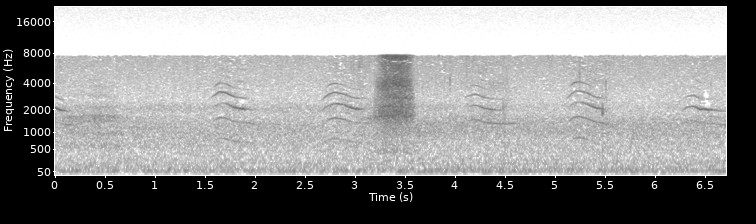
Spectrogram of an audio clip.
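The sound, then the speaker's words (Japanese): A cat meows repeatedly late at night in the pitch dark on a riverbank, short rising-and-falling cries every second or so, over a steady outdoor hiss, with a brief rushing noise burst midway. No one speaks. “猫かわいいとか言いますけど、 この深夜の河川敷の真っ暗の中、猫の声だけがするのを、もうさっきも言いましたけども、めっちゃ怖いんですよね。”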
